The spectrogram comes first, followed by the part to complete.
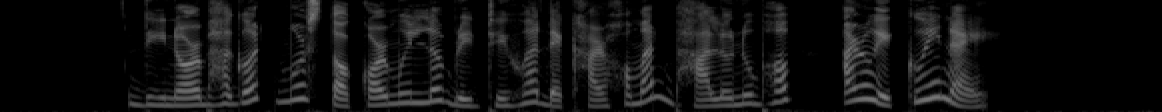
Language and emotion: Assamese, happy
